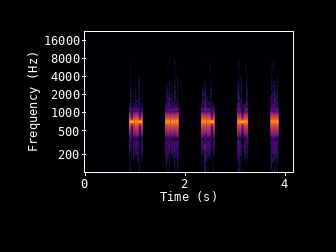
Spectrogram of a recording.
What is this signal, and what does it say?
Morse code, heard as a keyed tone, about 44 wpm, spaced as for 15 wpm, 700 Hz. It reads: K5VRS
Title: USA Call Signs - 6x Character Spacing - 45wpm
